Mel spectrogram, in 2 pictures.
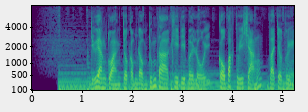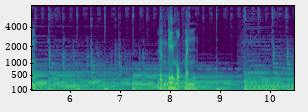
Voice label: Vietnamese Radio Ad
